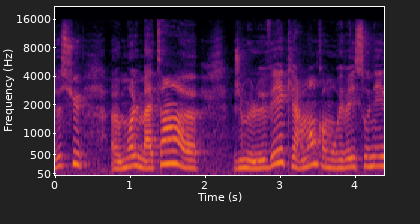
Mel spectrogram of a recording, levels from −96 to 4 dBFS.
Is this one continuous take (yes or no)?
yes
